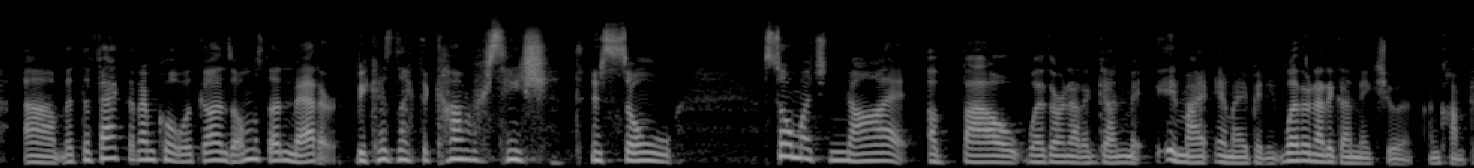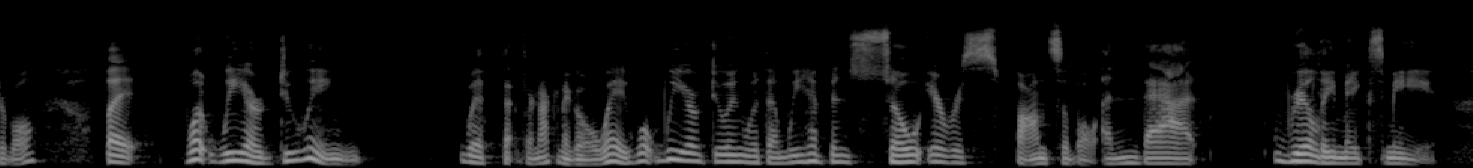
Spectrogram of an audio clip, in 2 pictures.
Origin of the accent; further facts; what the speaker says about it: Upper Midwest, United States; I'm from the Midwest, upper upper Midwest.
